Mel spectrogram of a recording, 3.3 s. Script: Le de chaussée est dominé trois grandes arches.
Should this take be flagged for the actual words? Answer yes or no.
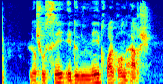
no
